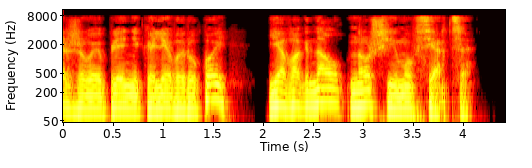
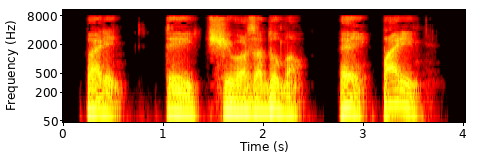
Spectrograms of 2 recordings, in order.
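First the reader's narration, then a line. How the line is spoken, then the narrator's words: Hoarse wheeze. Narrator (Russian): просипел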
